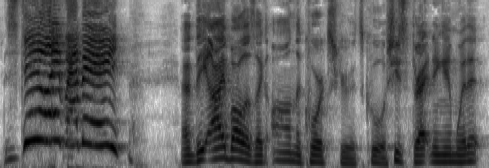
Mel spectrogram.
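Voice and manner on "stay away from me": very high, loud shriek; hammed-up victim warding him off; mock terrified scream. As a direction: squeal it in mock panic.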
